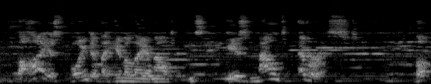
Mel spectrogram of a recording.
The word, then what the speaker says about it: Himalaya: Way I figure it, we're somewhere in the Himalayas mountains. That's pronounced Himalaya.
